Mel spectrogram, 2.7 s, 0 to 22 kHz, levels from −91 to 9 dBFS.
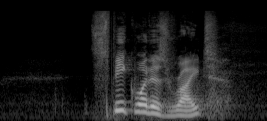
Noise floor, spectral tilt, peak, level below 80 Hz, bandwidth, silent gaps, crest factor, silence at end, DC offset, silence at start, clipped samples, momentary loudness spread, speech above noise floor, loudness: -70 dBFS; -5 dB/octave; -12 dBFS; -72 dBFS; 16 kHz; none; 20 dB; 0.45 s; under 0.1%; 0.95 s; under 0.1%; 20 LU; 40 dB; -30 LUFS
